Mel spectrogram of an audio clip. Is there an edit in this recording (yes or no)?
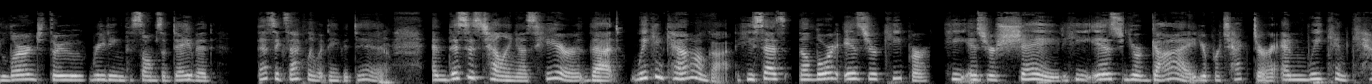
no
